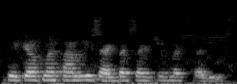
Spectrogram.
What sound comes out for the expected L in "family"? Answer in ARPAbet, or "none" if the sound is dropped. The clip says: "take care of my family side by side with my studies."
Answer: L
